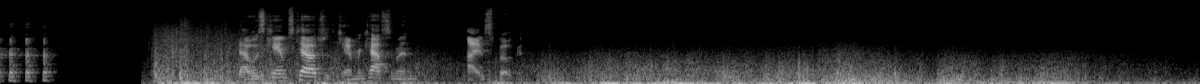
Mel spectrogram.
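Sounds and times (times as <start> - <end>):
thunder rumbling: 1.4 - 12.0.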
